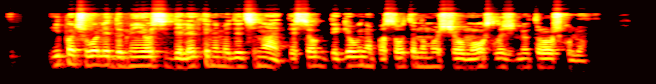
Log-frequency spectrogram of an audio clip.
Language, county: Lithuanian, Šiauliai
